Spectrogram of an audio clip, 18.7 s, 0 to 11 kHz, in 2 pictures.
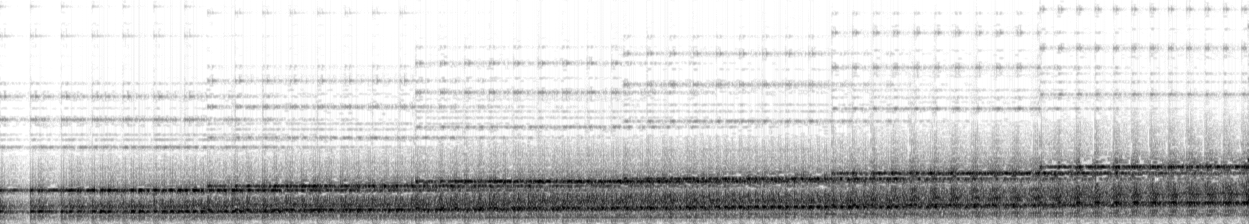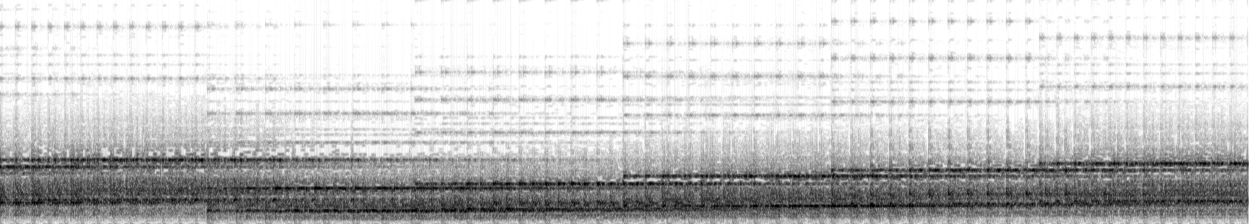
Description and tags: teapot on glass
the effected sound of a teapot striking a glass arranged in notes from c3
effected, glass, kitchen, teapot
